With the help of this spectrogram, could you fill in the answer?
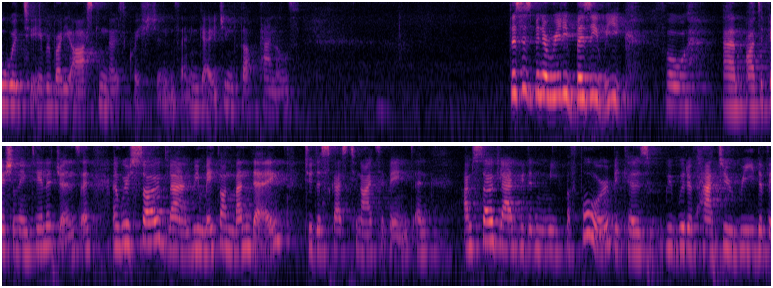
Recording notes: Here is the recording of the recent UC Business School MBA Thought Leadership panel event on 30th March. Here is the recording of the recent UC Business School MBA Thought Leadership panel event. We had a 90-minute(!) thought-provoking discussion.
